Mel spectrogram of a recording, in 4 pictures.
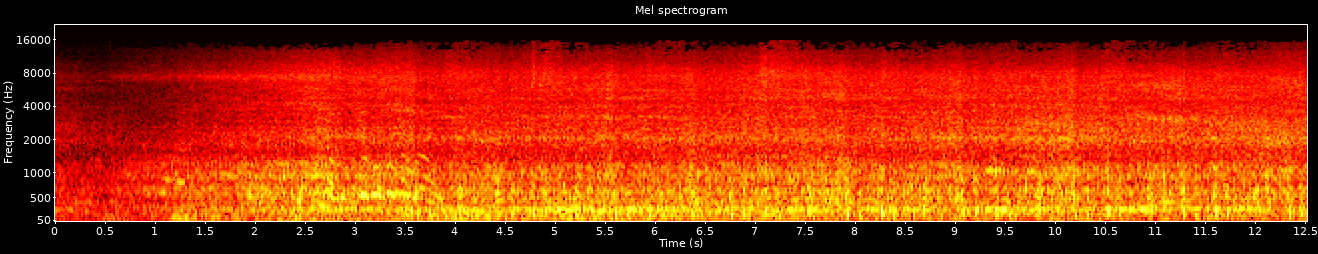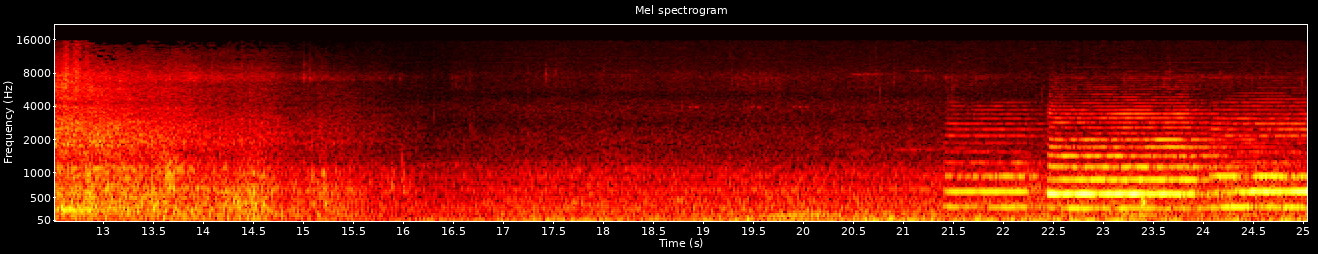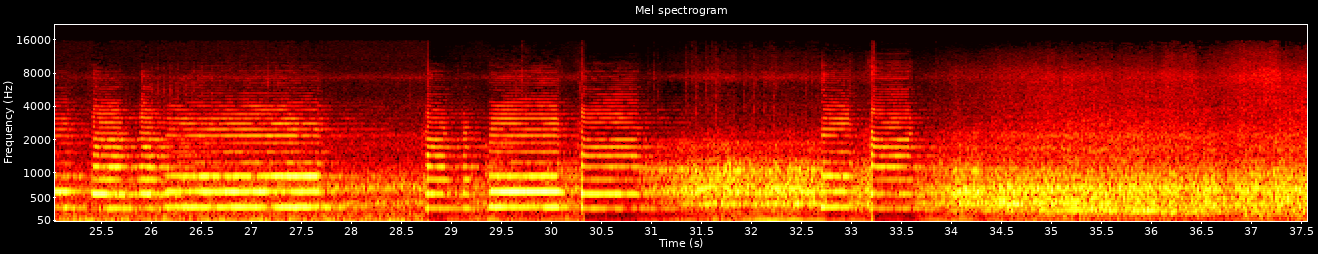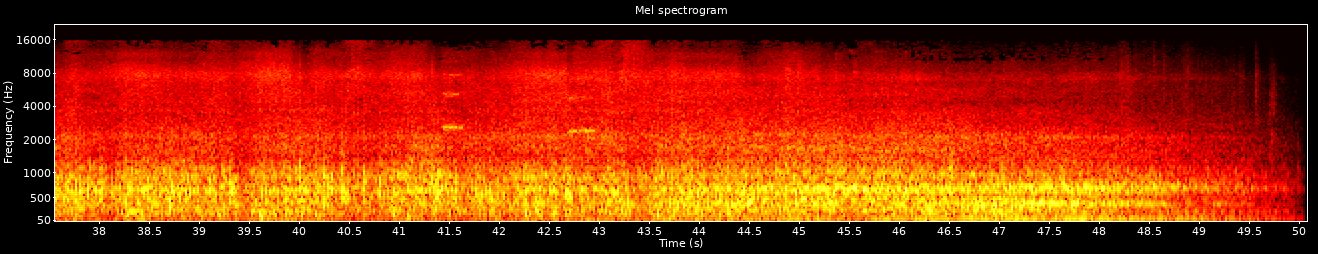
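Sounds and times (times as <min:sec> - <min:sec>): train rushing past on rails: 0:00.0 - 0:50.0
two-note train horn blasts: 0:21.4 - 0:31.0, 0:32.7 - 0:33.8.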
